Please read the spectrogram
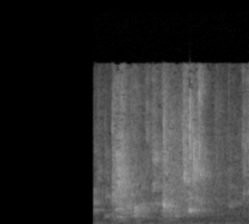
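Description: Water poured from a plastic scoop into a plastic bucket, splashing and filling it; it cuts in suddenly about a second in after dead silence.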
